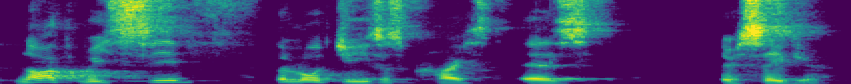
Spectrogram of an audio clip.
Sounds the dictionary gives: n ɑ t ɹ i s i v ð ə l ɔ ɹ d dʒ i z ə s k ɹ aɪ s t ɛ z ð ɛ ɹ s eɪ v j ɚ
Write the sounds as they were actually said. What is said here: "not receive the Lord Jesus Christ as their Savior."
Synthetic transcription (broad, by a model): n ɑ t ɹ i s i v ð ə l ɔ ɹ d dʒ i z ə s k ɹ aɪ s t ɛ z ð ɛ ɹ s eɪ v j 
